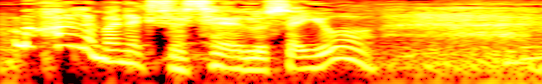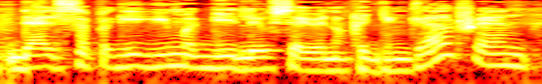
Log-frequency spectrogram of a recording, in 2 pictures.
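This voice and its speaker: A caring, cautious Filipino parent in a radio drama, giving gentle counsel. The voice is fairly high and very animated, with a crowd heard behind. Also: male voice, normal speed. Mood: concerned. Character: caring, cautious parent advising a grown child. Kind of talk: radio drama acting in Tagalog.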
